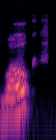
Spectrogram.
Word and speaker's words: WOCC: I'm the co-founder of Women of Color in Cannabis, WOCC, pronounced WOKE.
